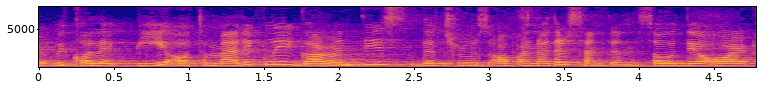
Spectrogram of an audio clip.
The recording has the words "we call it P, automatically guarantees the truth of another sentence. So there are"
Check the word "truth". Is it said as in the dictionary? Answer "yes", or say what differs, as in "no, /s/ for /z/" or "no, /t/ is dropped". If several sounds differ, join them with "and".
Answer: no, /s/ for /θ/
